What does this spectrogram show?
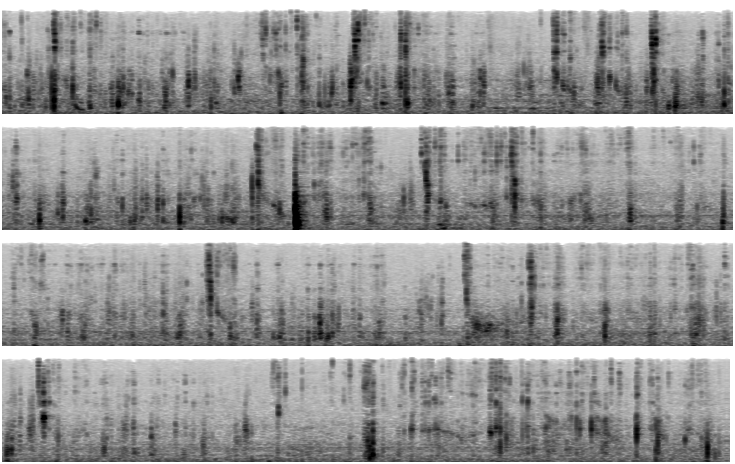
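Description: Close-miked biting and chewing of spicy braised ox feet: chewy, gelatinous skin and tendon pulled from the bone and chewed, with a continual run of short wet clicks and smacks. One sharper click stands out about ten seconds in.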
